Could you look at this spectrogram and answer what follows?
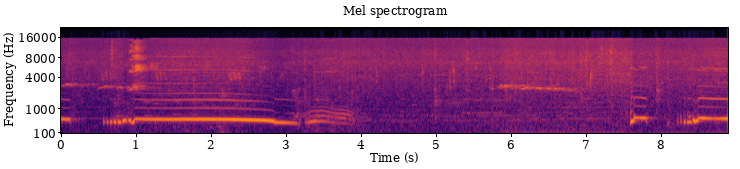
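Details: Male Barbary dove gives one long, level, mellow coo that falls away at its end. A quiet pause follows, then fresh rolling notes begin the next song.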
